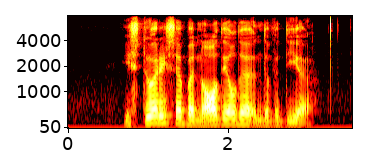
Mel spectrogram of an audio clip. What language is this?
Afrikaans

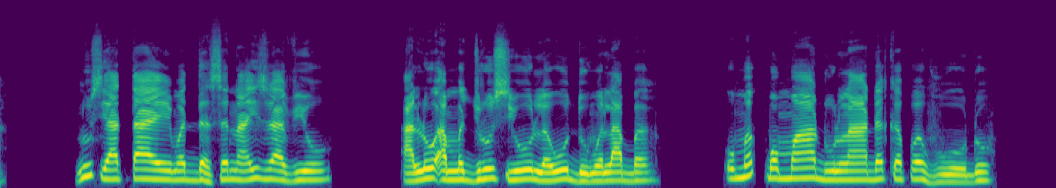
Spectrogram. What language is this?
Ewe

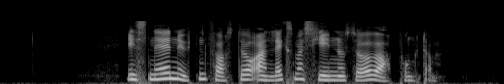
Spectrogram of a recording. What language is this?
Norwegian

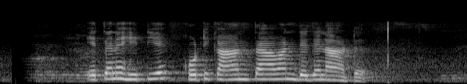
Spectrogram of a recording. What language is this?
Sinhala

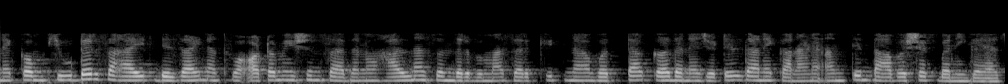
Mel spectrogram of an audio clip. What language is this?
Gujarati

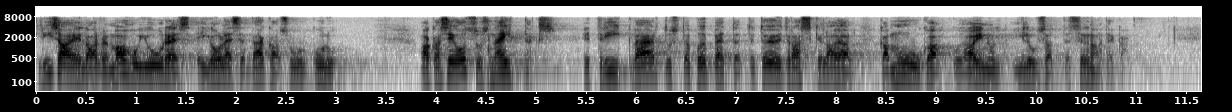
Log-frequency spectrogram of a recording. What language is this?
Estonian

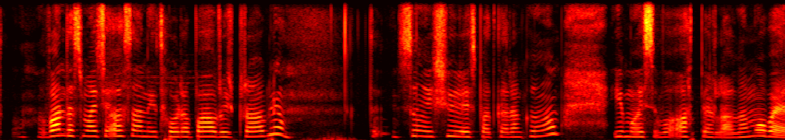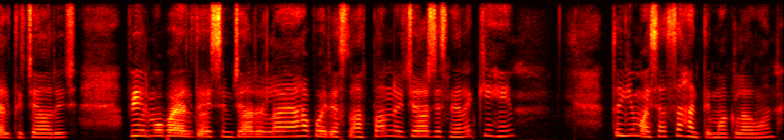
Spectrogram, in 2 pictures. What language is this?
Kashmiri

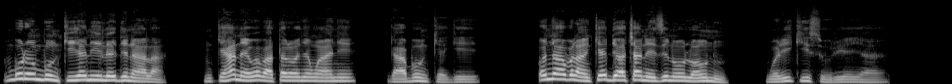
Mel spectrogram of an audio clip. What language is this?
Igbo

